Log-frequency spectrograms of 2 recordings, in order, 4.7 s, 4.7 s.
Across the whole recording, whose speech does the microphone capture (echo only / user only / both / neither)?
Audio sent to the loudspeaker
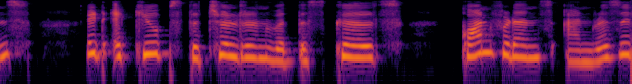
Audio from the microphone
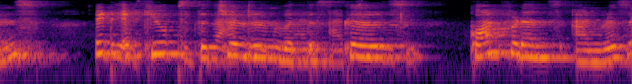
both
